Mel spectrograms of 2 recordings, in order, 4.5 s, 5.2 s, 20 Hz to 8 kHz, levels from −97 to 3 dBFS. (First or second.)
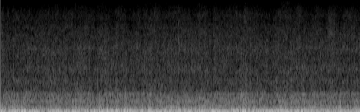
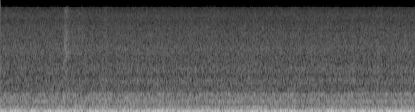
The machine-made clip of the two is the first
